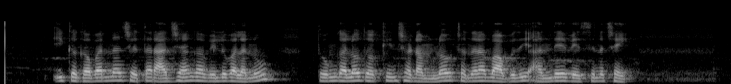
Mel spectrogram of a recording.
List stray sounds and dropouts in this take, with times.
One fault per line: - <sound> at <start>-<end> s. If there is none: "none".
none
